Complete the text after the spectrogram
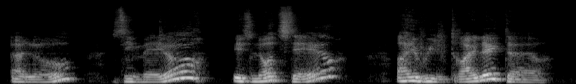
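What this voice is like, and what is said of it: Put-on French accent. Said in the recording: “someone with a weird foreign accent ... That's just French.”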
